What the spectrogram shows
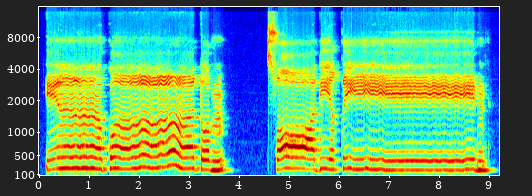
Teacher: صاد کے اوپر کھڑا زبر ہے، اس کو ایک الف کی مقدار لمبا کریں گے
